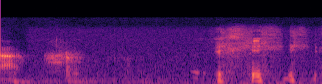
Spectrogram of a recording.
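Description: A man's soft, breathy laughter starting a little past halfway, after a brief pause.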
